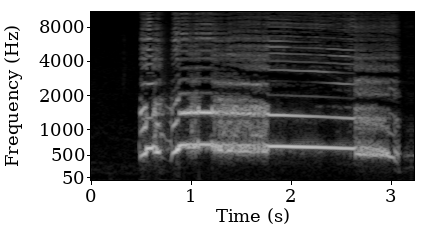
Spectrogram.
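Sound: rooster crowing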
